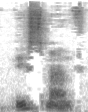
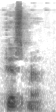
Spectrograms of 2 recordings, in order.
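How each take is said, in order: First: Each word is said separately and clearly. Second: The two words are blended together quickly.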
